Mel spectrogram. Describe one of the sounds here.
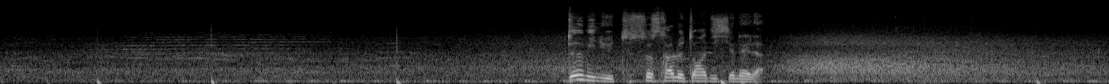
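A football is kicked with short dull thuds.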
